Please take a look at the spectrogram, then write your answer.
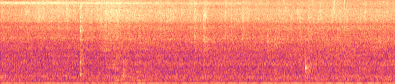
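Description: Onions softening in a pan with salt and a pinch of chilli for a drumstick thoran, giving a faint, steady sizzle with light stirring scrapes over a constant low hum, and no talking.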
